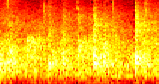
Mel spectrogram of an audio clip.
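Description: Audience applause at a panel discussion on hybrid warfare, a dense burst of many hands clapping, steady and moderately loud, heard alone over about a second.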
